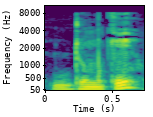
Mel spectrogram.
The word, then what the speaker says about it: Dumky: While the first one, Punky, is well understood all over the world, the second part, Dumky, which in Czech rhymes with Punky, needs explanation and can be roughly translated as melancholy or, alternatively, the kind of sad music that can be quite adventurous.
